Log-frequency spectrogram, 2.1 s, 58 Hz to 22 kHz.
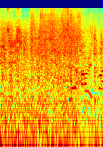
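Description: Battle in the real-time strategy game Dawn of War 2 Retribution, with Ork shoota boyz trading fire against Imperial Guardsmen: a dense, continuous roar of gunfire and explosions, loud and unbroken, with faint whistling tones over the din.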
